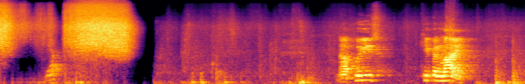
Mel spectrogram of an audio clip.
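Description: A mop swishes on a tiled floor.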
